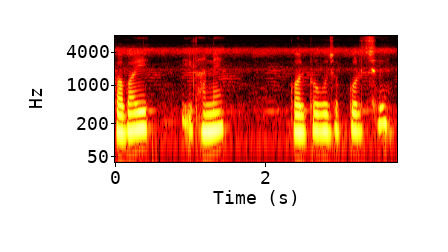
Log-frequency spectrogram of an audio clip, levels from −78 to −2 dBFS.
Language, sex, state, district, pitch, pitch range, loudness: Bengali, male, West Bengal, Alipurduar, 155 Hz, 150-165 Hz, -17 LUFS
